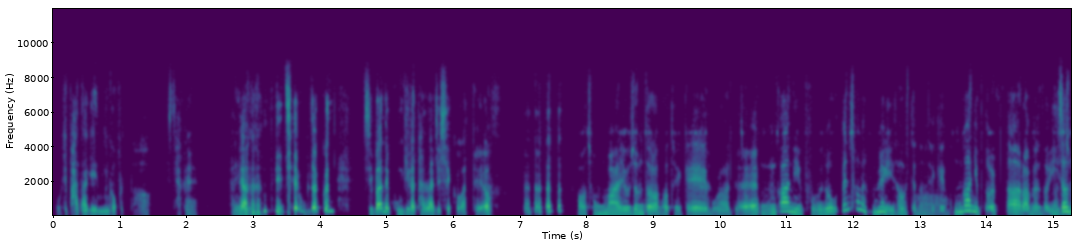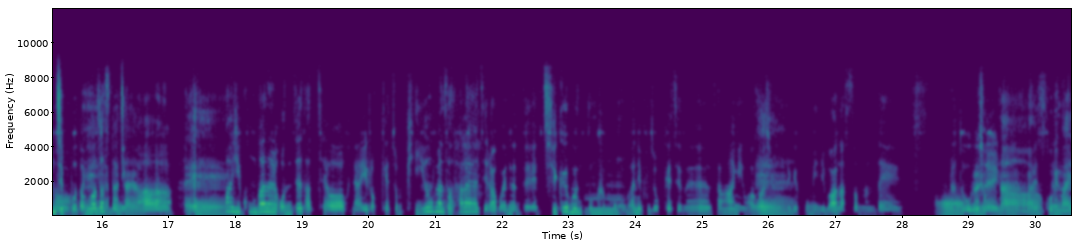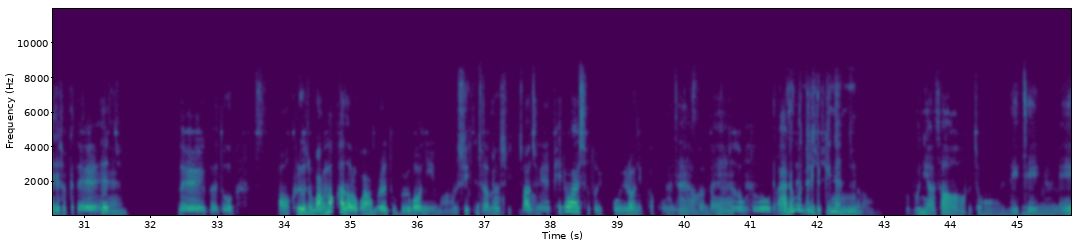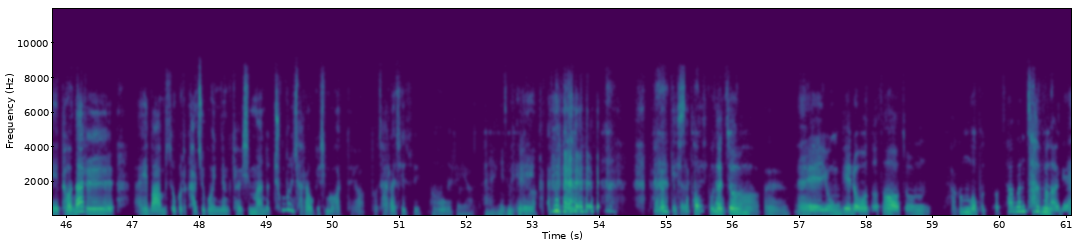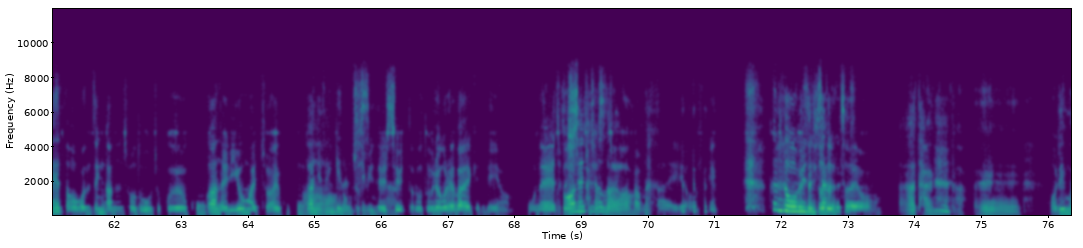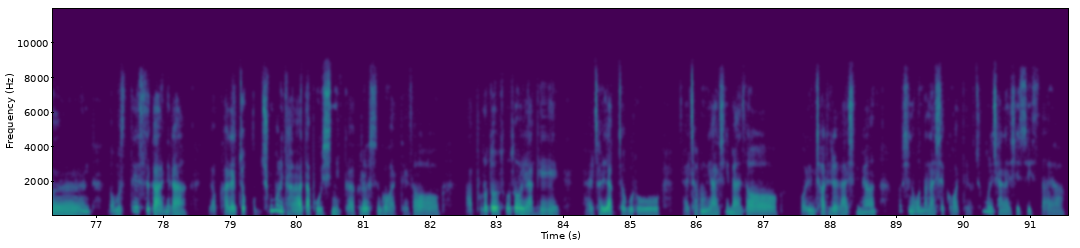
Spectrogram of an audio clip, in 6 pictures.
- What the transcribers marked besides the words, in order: laughing while speaking: "하면 이제 무조건"; laugh; other background noise; laughing while speaking: "이전"; tapping; laughing while speaking: "다행이네요"; laugh; laughing while speaking: "차분차분하게"; laugh; laughing while speaking: "네"
- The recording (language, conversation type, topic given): Korean, advice, 집안 소지품을 효과적으로 줄이는 방법은 무엇인가요?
